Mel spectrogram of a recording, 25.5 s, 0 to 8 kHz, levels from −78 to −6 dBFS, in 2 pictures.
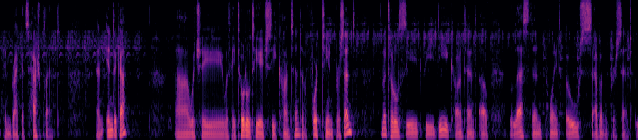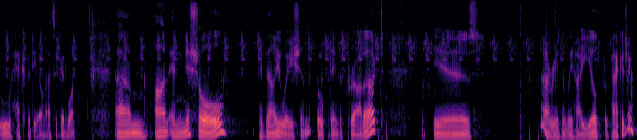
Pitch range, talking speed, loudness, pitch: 80-105 Hz, 115 wpm, -38 LUFS, 85 Hz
